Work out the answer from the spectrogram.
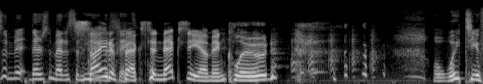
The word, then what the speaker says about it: NXIVM: prayed on them later they changed the name to Nexium and it's spelled NX I VM all capitals it's not nexum like the heart medicine the heart you the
